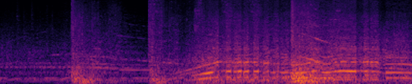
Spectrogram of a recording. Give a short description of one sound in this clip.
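Cars crash and scrape against each other.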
